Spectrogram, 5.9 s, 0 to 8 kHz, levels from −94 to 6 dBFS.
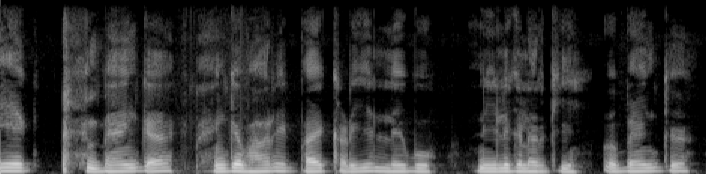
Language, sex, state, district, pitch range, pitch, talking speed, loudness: Hindi, male, Uttar Pradesh, Etah, 145-160 Hz, 150 Hz, 185 wpm, -21 LUFS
